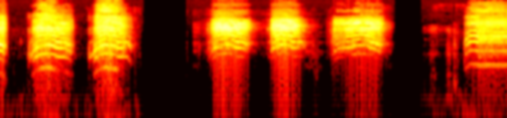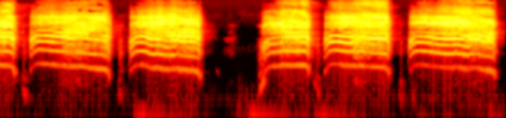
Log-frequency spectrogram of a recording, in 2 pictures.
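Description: A series of high, piercing animal cries, each stopping abruptly: about six short cries in the first few seconds, then, after a pause, about six longer ones, each falling in pitch.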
